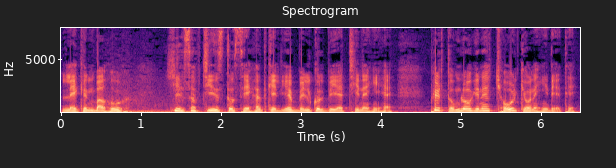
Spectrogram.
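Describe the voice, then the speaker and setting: A man voicing a gentle, concerned elderly father-in-law in a cartoon story, earnest in manner. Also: lowish voice, sing-song, moderate pace, breathy edge, heavily acted. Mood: disapproving.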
